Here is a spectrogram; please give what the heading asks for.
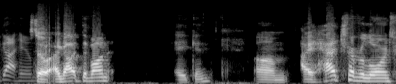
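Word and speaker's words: Achane: want his name he he doesn't want his name to be pronounced a chain it's like AE or okay I figur aen or something like that so I got Devon aen um I had Trevor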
